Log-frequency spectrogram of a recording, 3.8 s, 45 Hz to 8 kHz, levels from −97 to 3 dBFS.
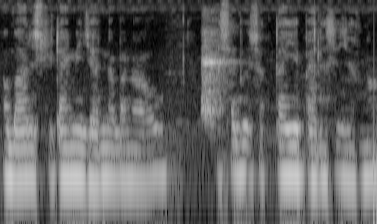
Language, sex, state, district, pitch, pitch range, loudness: Hindi, male, Jharkhand, Sahebganj, 130 Hz, 125-135 Hz, -30 LUFS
